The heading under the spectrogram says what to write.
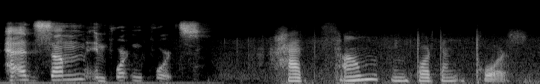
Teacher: First up, we have the word some. Okay, now instead of saying sun with an N, give me an M sound. So, had some important ports.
